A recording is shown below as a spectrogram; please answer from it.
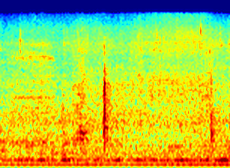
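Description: Thai roti pancake batter folded and cooking in a pan over medium heat, a soft continuous sizzle with a faint hum and a light scrape or tap partway through, quiet and close.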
